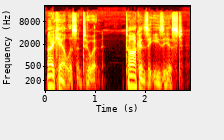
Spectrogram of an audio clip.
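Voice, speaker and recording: Low-voiced, bitter dying writer played by a man. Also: big pitch swings, moderate pace, long reverb tail. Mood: sardonic, resigned. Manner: sardonic, resigned, quarrelsome. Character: bitter, weary dying male writer on safari. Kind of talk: dramatic reading of literary fiction.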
